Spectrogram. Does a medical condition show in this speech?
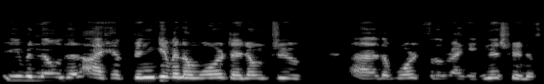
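Yes: cerebral palsy, spastic quadriplegia.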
